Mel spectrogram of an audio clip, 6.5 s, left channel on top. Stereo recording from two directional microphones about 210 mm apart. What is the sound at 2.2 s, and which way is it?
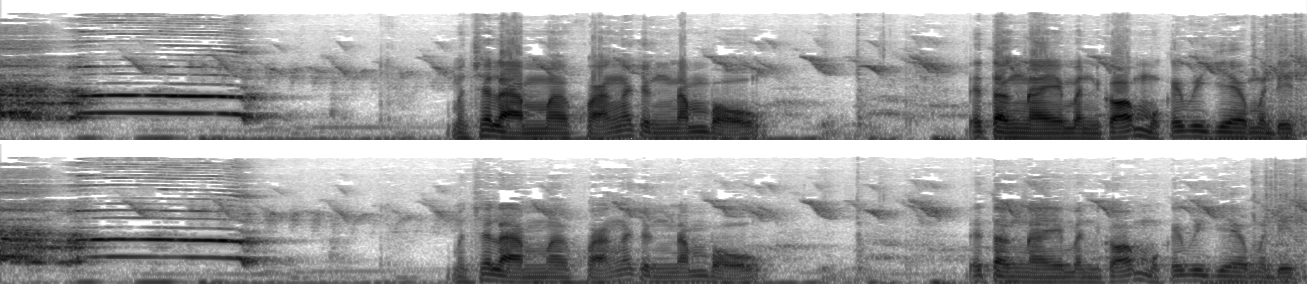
Speech, 20° left (ahead or behind).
